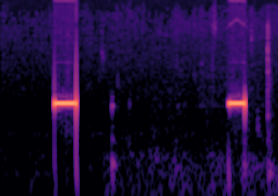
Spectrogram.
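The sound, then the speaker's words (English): Two short, loud electronic phone beeps, a steady tone around one pitch, separated by about two seconds of near silence with faint clicks between them. “Why is it beeping?”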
